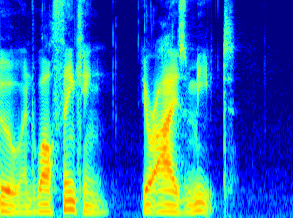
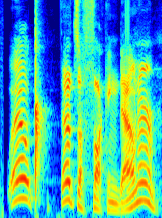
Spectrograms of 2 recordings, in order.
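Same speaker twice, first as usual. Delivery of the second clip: much higher, loud exclaim; loud announcement; 13 semitones higher, 9 dB louder than usual. Acted. Jacob breaking the silence, loud and brash. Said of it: "Jacob announces".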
